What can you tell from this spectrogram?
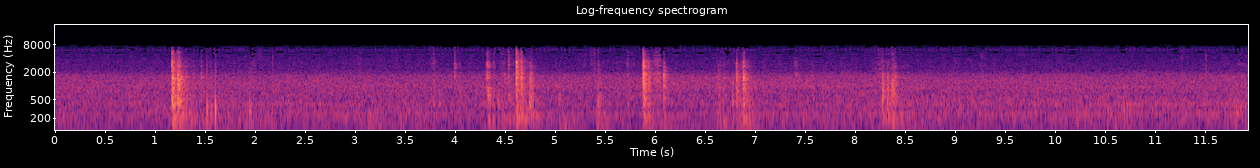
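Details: Quiet outdoor background with a handful of sharp knocks and clicks scattered through, and no animal voice heard.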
